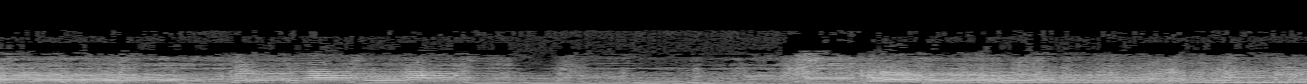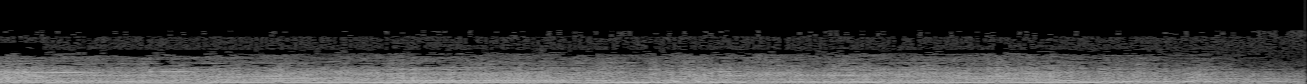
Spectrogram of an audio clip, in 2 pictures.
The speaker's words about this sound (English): out on the open road, Mrs. Peel was able to put on some speed. There was no traffic about, luckily, and the car responded like a rocket.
